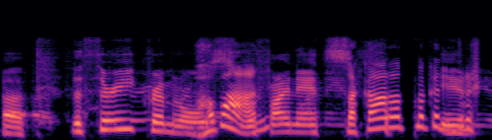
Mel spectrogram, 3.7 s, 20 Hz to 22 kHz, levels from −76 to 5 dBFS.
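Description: It's a speech clip with echo with no canceller running throughout: the far end's speaker feeds their mic, so each phrase returns roughly a fifth of a second later, about 18 dB down. It's all carried through a call codec that stops the top end around 8 kHz.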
